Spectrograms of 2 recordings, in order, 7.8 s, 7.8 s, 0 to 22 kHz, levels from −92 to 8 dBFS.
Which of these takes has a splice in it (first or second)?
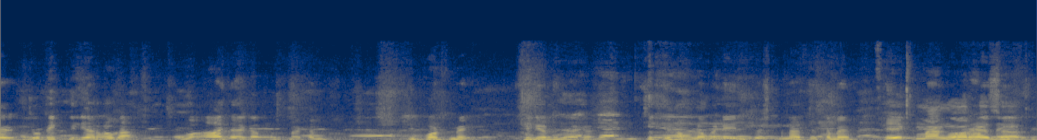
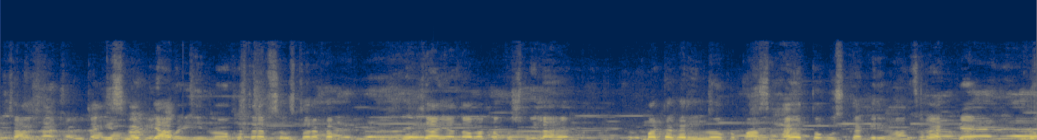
second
